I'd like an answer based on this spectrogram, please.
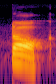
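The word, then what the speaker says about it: talk: तो यहाँ पर है ट ऑक, टॉक। अब यहाँ पर भी जो एल है के से पहले ये साइलेंट है, यहाँ पर साइलेंट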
